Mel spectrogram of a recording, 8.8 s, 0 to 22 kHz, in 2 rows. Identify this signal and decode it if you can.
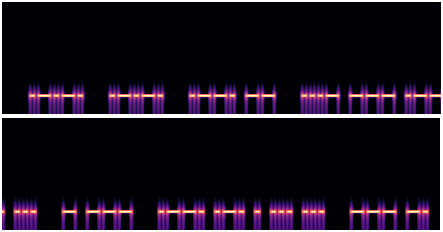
Morse code, heard as a keyed tone, about 30 wpm, 550 Hz. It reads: <AR> <AR> PM VOWS TO PRESS ON
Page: News Headlines in Morse Code at 30 WPM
